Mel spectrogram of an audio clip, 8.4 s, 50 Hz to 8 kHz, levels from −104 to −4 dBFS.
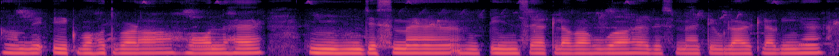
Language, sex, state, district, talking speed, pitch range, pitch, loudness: Hindi, female, Chhattisgarh, Kabirdham, 130 wpm, 165-170 Hz, 170 Hz, -41 LUFS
